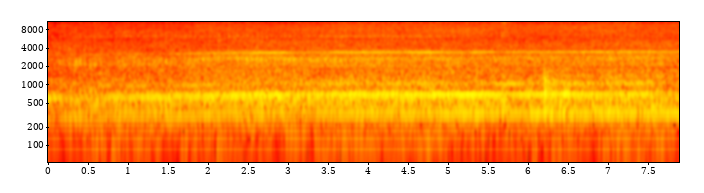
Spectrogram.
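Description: Electric hand mixer running steadily, its beaters whisking eggs and sugar in a glass bowl. The motor gives an even whine, with one brief click about six seconds in.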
